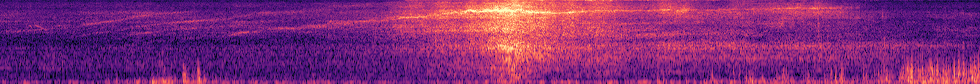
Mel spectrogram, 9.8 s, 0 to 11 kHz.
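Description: Brushless-motor RC car (a 2650kv four-pole Poseidon motor on a 4S LiPo) passing at speed: a high whine climbs in pitch as it comes in, is loudest about five seconds in, then fades as it goes away. Wind rumbles on the microphone throughout, stronger near the end.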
